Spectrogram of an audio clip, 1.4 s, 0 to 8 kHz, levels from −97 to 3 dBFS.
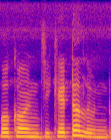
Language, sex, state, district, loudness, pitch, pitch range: Tulu, female, Karnataka, Dakshina Kannada, -14 LUFS, 225 Hz, 215-230 Hz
